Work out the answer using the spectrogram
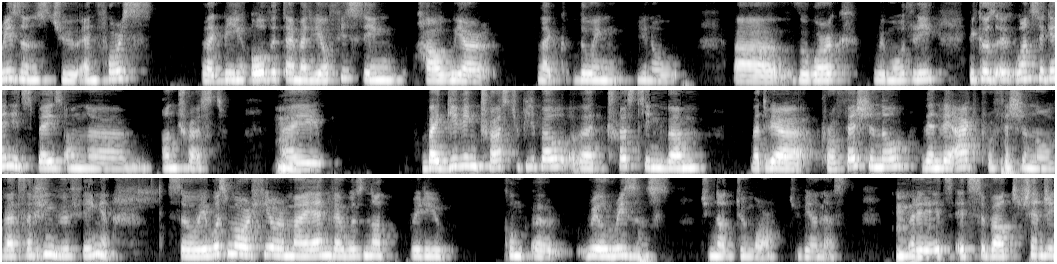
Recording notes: The recording from a webinar that we here at Elite Game Developers organized in May of 2020.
